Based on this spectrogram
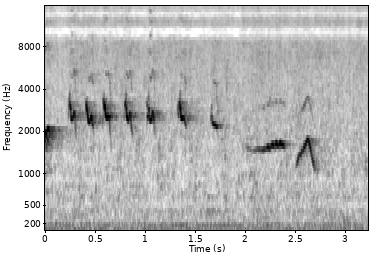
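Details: Aceh white-rumped shama singing during a calm afternoon: a quick run of short chirped notes, then a drawn-out whistle and a final sharp upward slur, against faint constant background noise.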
